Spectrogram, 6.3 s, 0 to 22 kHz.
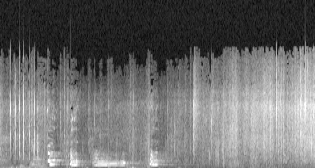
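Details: Young Redbone Coonhounds, a male and a female, barking on a 2020 coon hunt; a brief voice opens, then a cluster of loud barks and a short wavering bay before the sound fades into background noise.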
